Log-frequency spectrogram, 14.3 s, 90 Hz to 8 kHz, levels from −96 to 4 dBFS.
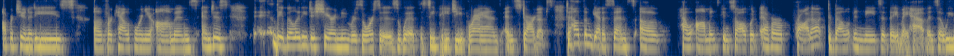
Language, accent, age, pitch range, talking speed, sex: English, American, 40-59, 165-200 Hz, 170 wpm, female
